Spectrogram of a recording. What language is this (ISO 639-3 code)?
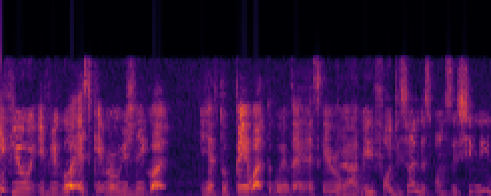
eng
